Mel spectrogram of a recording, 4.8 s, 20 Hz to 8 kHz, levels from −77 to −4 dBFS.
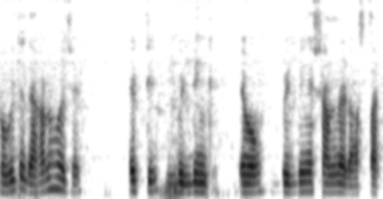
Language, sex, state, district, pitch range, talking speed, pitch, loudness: Bengali, male, West Bengal, Jalpaiguri, 130-145 Hz, 135 wpm, 135 Hz, -19 LUFS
